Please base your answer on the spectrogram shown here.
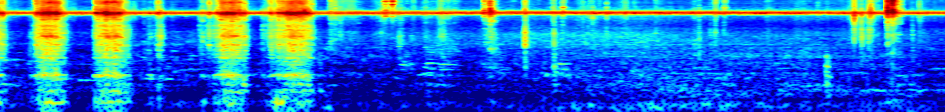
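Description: Domestic sewing machine stitching along the edge of a party-wear frock, heard as four short loud bursts of rapid mechanical whirring in the first few seconds, then quieter handling noise and faint ticks.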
